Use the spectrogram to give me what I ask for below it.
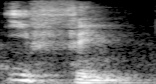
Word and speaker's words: hífen: A palavra hífen. Vamos aí, pessoal. Hífen, qual que é a sílaba tônica? É o I.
